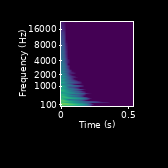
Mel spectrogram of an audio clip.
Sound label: Med Tune Short Decay, 909mod MID TOM; classic machines; MT - MID TOM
